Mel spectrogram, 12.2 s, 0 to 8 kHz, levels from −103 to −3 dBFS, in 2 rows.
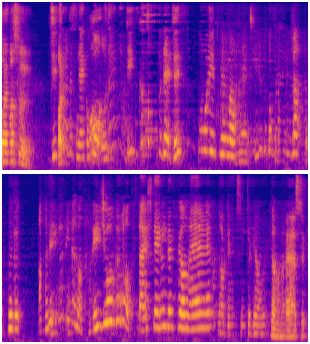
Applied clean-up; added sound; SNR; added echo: neural mask model DeepFilterNet 3.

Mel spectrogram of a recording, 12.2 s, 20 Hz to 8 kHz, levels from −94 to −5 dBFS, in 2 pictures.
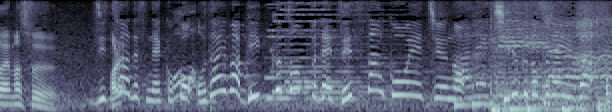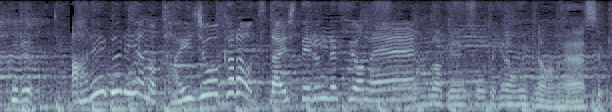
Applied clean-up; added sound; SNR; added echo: none; none; none; none.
